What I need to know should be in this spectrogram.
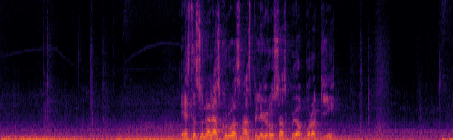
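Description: A bus engine hums steadily at low speed.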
